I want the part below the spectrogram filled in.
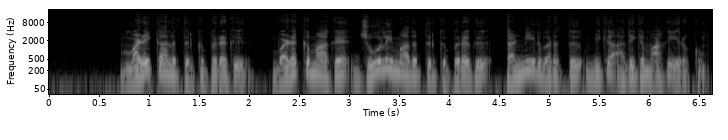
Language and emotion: Tamil, neutral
